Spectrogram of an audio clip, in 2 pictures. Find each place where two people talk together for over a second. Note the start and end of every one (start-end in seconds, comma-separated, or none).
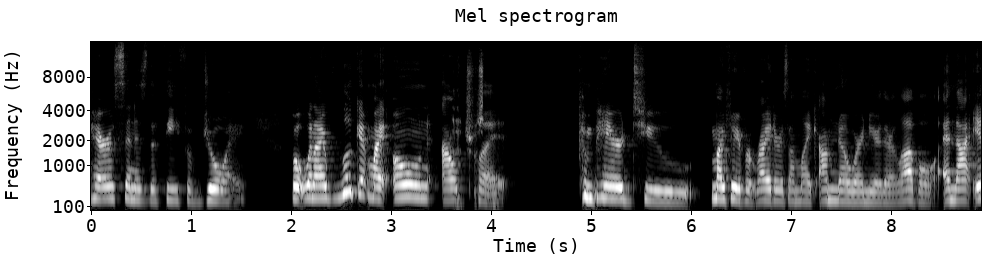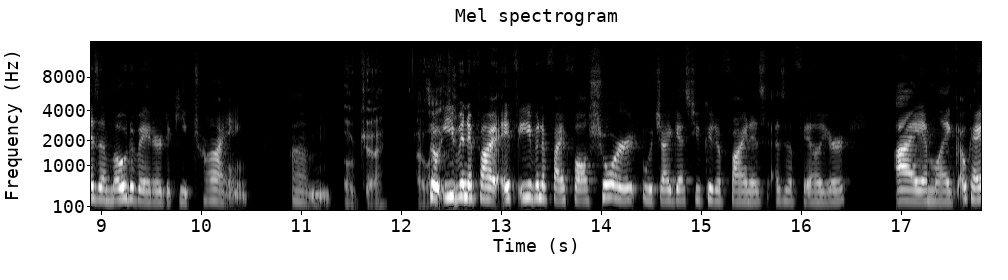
none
